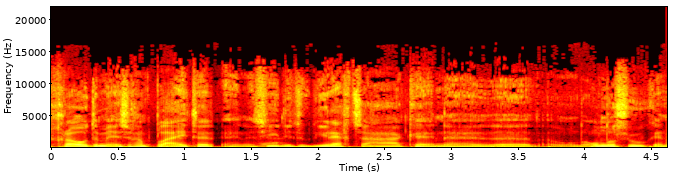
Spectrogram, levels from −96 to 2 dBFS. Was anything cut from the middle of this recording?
yes; 1 cut; at 1.2 s

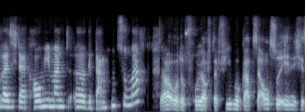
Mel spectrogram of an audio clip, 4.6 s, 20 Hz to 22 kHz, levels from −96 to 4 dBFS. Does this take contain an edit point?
yes; 1 cut; at 2.4 s

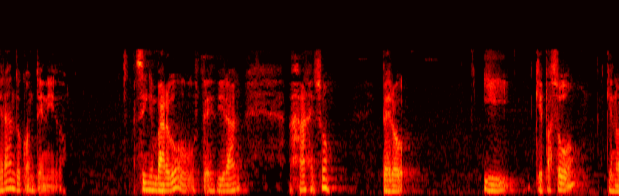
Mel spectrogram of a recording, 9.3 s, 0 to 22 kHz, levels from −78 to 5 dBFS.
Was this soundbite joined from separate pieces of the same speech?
no; 0 cuts

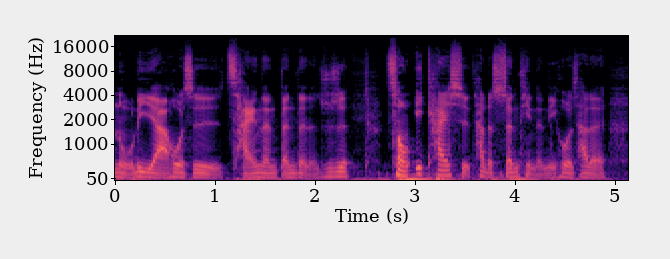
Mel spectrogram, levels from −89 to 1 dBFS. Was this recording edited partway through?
no; 0 cuts

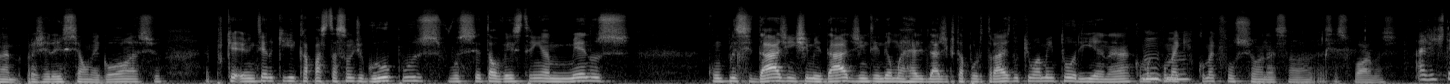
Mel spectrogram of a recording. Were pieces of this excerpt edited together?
no; 0 cuts

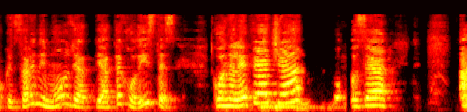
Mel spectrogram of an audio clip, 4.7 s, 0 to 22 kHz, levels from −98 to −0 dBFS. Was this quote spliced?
yes; 1 cut; at 3.5 s

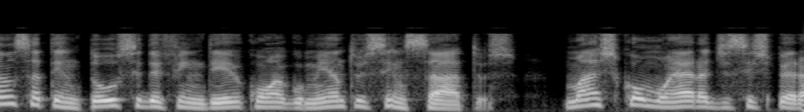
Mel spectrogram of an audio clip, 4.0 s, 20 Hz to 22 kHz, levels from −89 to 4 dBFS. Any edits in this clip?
no; 0 cuts

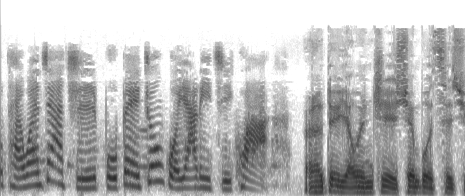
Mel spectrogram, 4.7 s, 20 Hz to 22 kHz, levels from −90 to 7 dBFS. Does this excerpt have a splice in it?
yes; 1 cut; at 2.9 s

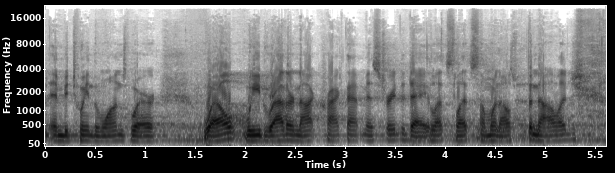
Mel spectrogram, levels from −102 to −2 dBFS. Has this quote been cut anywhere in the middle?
no; 0 cuts

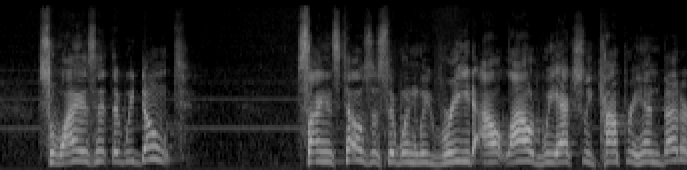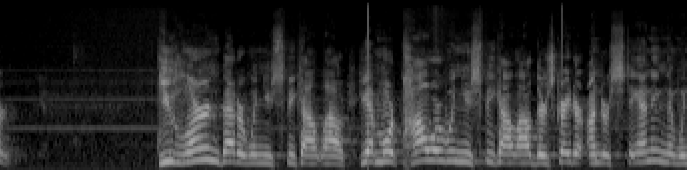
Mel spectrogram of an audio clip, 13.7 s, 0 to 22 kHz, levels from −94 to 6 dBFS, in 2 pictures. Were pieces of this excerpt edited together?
no; 0 cuts

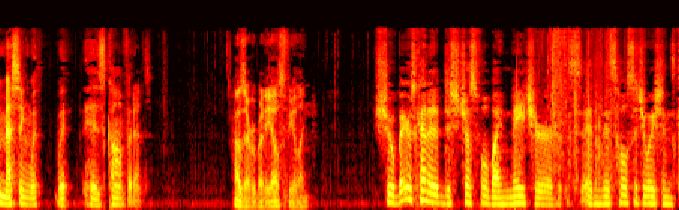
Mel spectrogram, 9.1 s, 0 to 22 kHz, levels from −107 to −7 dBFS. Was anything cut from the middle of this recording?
no; 0 cuts

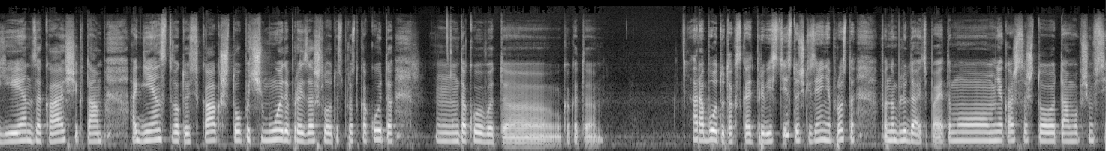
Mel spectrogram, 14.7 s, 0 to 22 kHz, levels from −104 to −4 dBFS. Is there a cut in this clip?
yes; 1 cut; at 2.4 s

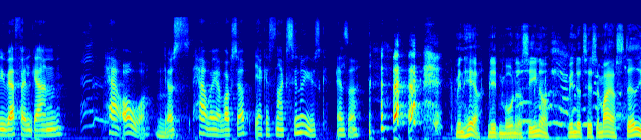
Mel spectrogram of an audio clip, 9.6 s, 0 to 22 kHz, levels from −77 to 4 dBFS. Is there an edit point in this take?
no; 0 cuts

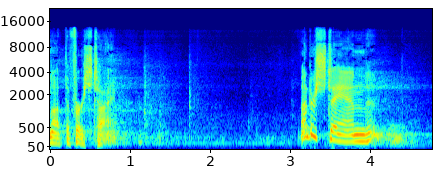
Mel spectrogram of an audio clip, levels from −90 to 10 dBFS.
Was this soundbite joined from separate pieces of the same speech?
yes; 1 cut; at 3.0 s

